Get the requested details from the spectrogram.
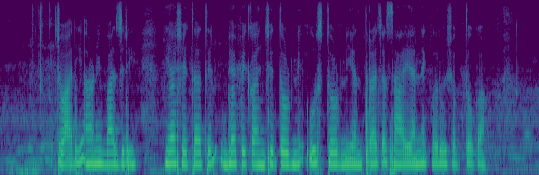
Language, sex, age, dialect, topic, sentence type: Marathi, female, 31-35, Northern Konkan, agriculture, question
